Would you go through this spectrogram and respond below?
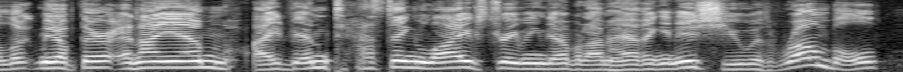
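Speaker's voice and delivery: ordinary delivery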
